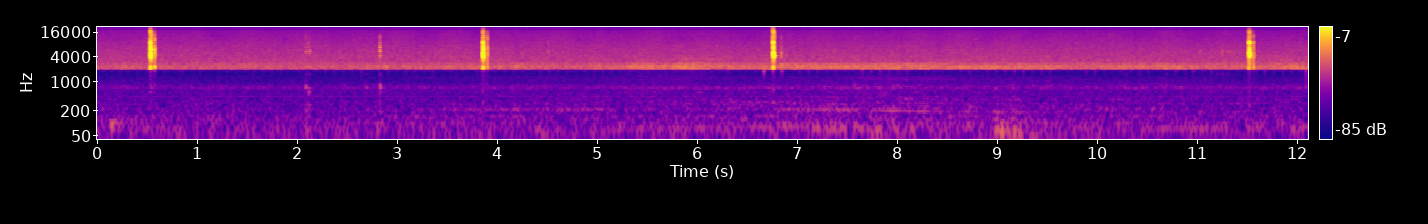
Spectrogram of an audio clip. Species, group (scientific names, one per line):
Leptophyes punctatissima
Orthoptera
